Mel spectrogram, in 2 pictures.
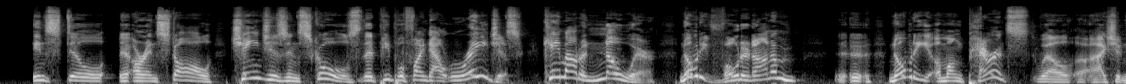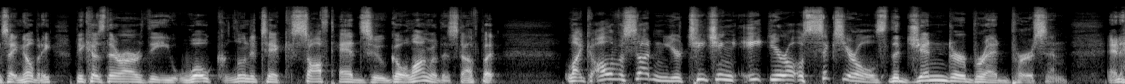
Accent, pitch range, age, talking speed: American, 120-190 Hz, 50-69, 165 wpm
